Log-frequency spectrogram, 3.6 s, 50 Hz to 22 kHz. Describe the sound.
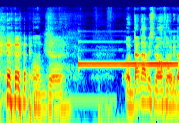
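A smartphone emergency alert tone, the 11 o'clock signal for a test of the sirens, cuts in abruptly after a man's speech, a steady, piercing electronic beep that holds unbroken and keeps sounding loudly beneath the talk when it resumes.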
